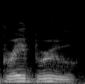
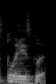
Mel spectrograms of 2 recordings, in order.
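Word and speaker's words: BlazBlue: In Japanese, they omit the Z, and the games are pronounced Bray Brew, but it's Blaze Blue.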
